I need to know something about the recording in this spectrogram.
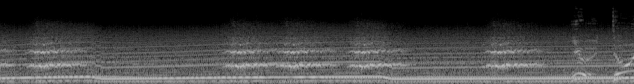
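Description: A racing car engine drones steadily, dropping in pitch as the gears shift.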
